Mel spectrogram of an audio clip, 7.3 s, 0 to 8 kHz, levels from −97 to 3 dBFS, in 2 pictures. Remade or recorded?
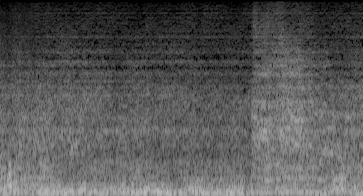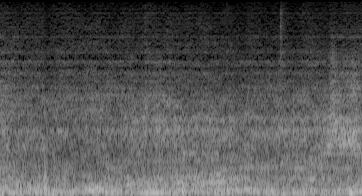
remade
